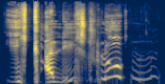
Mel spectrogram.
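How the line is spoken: Whining. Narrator (German): jammerte

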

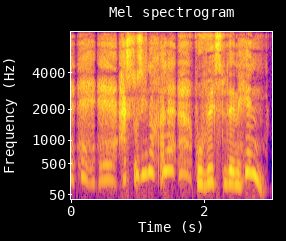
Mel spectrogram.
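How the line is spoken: Panting. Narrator (German): keucht sie

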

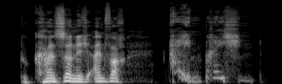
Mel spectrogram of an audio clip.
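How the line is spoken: Whisper. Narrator (German): flüsterte Theo

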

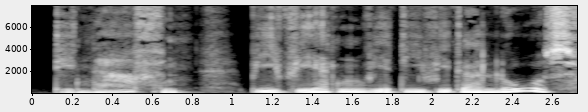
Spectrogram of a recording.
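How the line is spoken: Whispering. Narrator (German): flüstert Fine Sven zu

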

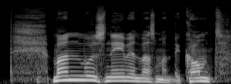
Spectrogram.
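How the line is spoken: Laughing speech. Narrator (German): sagte und lachte schon wieder

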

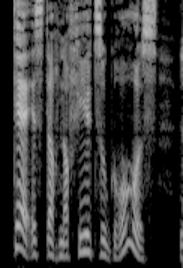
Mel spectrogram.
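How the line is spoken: Mother laughing. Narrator (German): lacht Mama

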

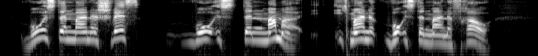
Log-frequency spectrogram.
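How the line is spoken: Stuttering. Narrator (German): stottert Ole

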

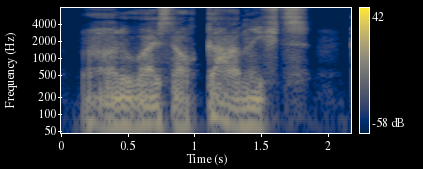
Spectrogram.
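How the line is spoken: Growling dog. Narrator (German): knurrte der Bauernhund

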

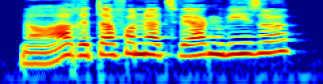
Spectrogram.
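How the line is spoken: Mocking. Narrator (German): höhnt Bruno

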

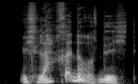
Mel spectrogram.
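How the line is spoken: Speaking while laughing. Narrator (German): sagte sie, lachte aber weiter

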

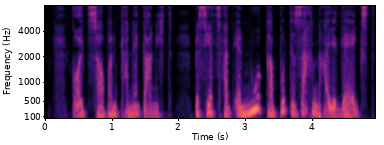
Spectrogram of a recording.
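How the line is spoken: Whisper. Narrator (German): flüsterte Emilia Tammo zu

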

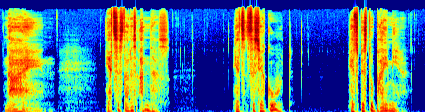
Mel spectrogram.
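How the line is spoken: Whisper. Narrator (German): flüsterte die Grusinskaja

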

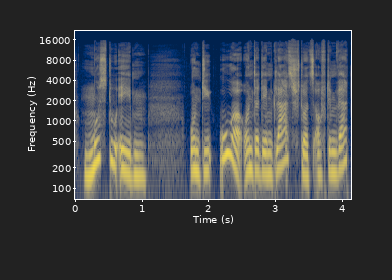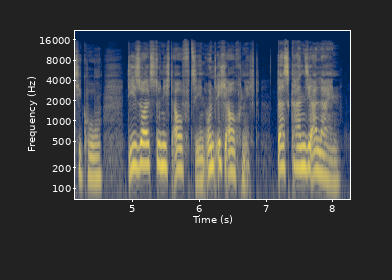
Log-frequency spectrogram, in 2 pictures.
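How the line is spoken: Stern. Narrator (German): sagt Pinneberg streng

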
